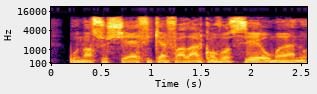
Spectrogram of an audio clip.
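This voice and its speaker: In a put-on character voice, a man talks at a moderate pace with a guttural sound and a very deep, low pitch. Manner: spitting the words, hostile.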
